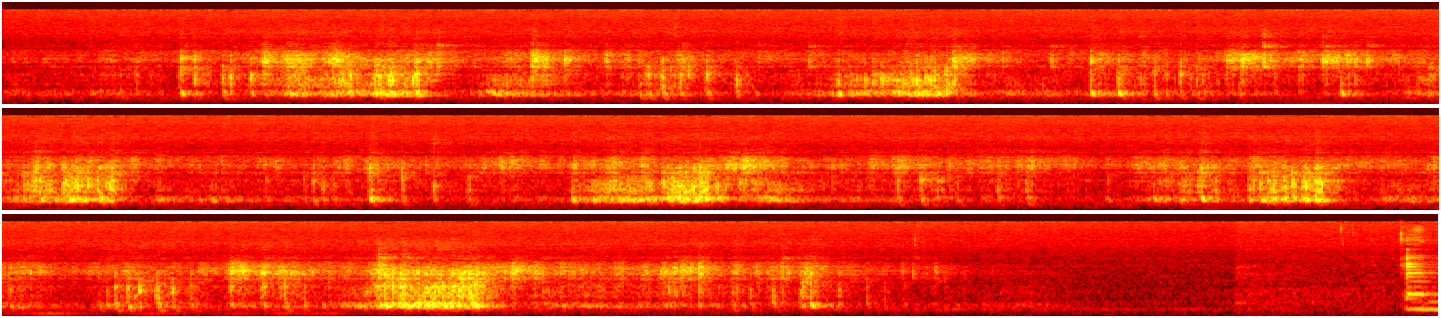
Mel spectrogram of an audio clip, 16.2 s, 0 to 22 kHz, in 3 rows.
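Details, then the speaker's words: Lung auscultation teaching recording of pleural friction rub, heard after a cough: rough, grating sounds through inspiration and expiration with each breath, about 13 a minute, from inflamed, fibrin-coated pleura. "pleural friction wrap hurts through inspiration and expiration and is differentiated by intensity location and duration"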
